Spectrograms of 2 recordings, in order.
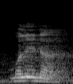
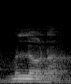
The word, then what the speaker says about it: Malona: How about Molina? Am I still close to pronouncing your name right, Beta? No? Yeah, it's Malona. Malona.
